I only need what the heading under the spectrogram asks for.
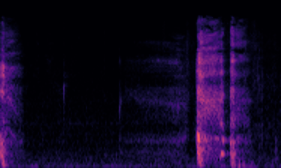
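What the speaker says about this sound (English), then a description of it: "I've had this really bad cough." A person with a bad cough gives a harsh throaty burst, a short quiet breathy pause, then two loud close coughs in quick succession.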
